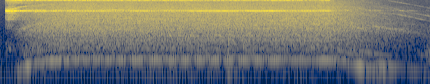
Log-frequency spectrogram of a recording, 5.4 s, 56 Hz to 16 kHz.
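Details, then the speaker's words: FPV quadcopter with FrSky D4 receiver, failsafe just set with throttle at bottom: motors whir up to a steady high hum for about four seconds, then spool down together as signal is lost. Normal failsafe motor cutoff. "and then now when you fly your motor should cut off when you lose"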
